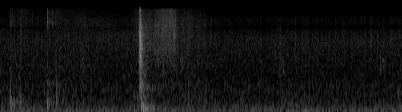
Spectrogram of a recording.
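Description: Paper rustles as a sheet is picked up.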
